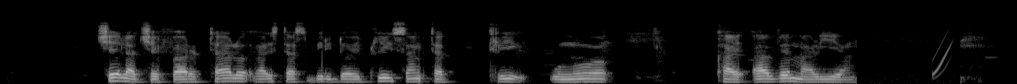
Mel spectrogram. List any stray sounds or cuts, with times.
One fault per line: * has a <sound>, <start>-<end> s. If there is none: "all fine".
* has a chirp, 9.3-9.6 s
